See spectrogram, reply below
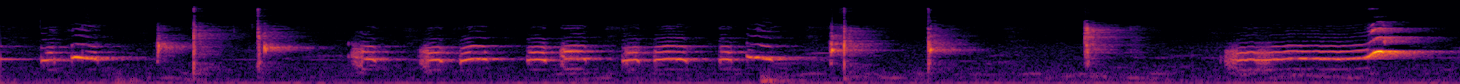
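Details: Pet cockatiel calling in a rapid run of short harmonic chirps, several repeated in even pairs and triplets, with brief sharp notes between and a longer rising whistled screech at the end; quiet room, no other sounds.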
